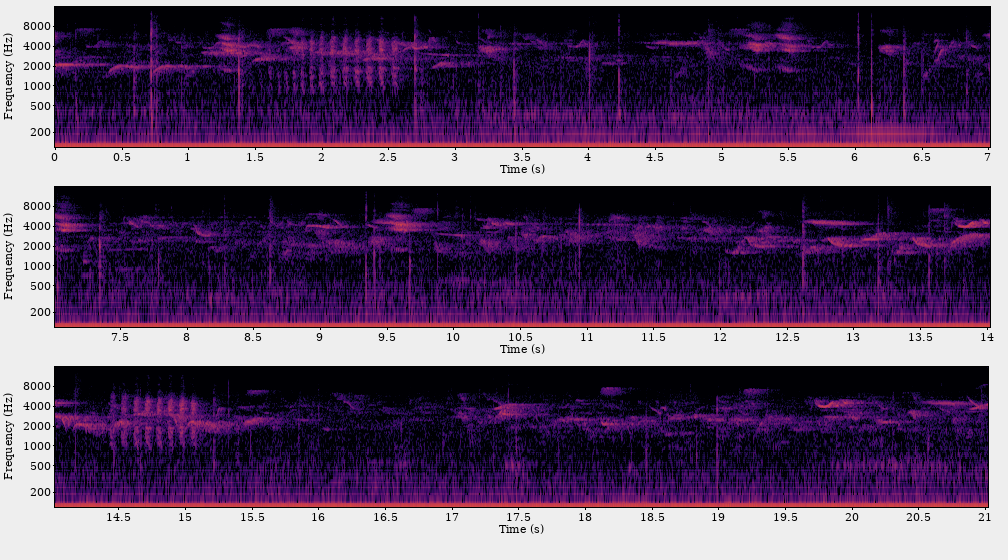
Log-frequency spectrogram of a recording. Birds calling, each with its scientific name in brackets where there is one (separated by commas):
Apapane (Himatione sanguinea), Hawaii Akepa (Loxops coccineus), Chinese Hwamei (Garrulax canorus), Omao (Myadestes obscurus)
